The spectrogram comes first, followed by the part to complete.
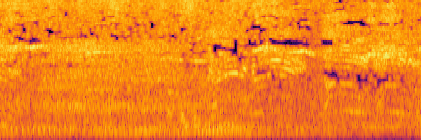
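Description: A motor vehicle engine running steadily close by in street traffic, with people's voices over it.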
